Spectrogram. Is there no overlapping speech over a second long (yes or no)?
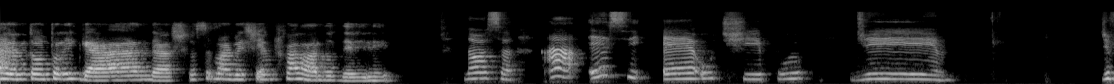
yes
